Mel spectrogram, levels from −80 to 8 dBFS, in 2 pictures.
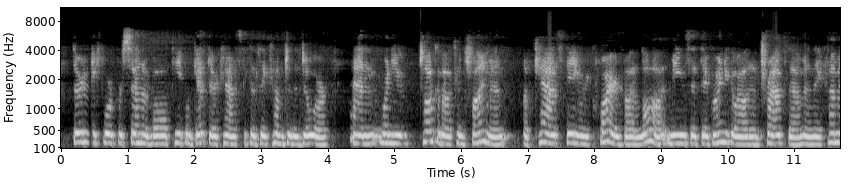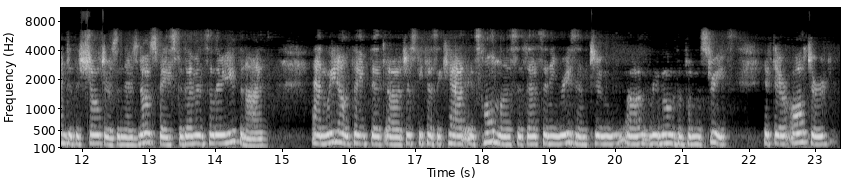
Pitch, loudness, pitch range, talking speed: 190 Hz, -11 LUFS, 175-200 Hz, 205 wpm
